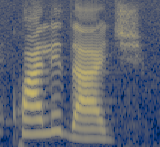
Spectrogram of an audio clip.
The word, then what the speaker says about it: qualidade: O QU não é dígrafo, não é pronunciado com um som único. O quá traz um ditongo, dois sons UA.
